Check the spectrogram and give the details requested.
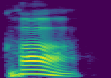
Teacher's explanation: तो इसलिए इसको महाप्राण प्राण माने वायु यानी ज्यादा वायु निकलती महाप्राण यानी ज्यादा वायु निकलती है ख से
